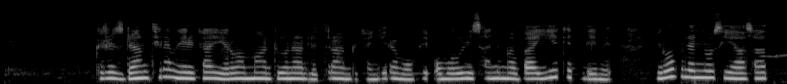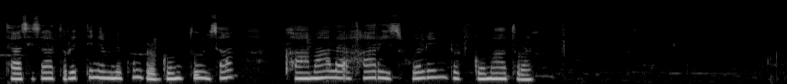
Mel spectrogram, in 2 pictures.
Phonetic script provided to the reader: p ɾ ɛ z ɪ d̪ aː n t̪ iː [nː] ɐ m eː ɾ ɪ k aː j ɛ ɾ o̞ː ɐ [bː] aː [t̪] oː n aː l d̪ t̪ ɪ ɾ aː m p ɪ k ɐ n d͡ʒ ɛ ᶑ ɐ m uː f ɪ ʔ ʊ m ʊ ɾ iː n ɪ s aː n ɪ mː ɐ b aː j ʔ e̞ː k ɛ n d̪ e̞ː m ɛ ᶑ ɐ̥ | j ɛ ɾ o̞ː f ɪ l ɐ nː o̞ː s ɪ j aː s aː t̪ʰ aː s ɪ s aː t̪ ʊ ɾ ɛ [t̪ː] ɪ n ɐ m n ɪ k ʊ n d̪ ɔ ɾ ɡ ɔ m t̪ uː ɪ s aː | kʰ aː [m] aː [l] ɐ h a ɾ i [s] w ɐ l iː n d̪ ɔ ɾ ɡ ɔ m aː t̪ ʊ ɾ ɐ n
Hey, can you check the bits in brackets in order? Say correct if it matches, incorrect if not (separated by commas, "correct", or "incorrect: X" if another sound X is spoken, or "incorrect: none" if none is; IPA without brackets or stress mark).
incorrect: n, incorrect: mː, incorrect: d̪, correct, correct, correct, correct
